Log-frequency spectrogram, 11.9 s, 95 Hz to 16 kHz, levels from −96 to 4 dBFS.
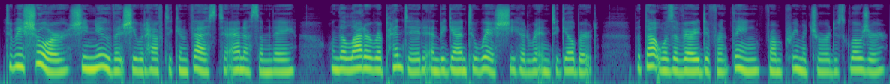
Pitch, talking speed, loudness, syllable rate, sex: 225 Hz, 190 wpm, -18 LUFS, 5.1 syllables/s, female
